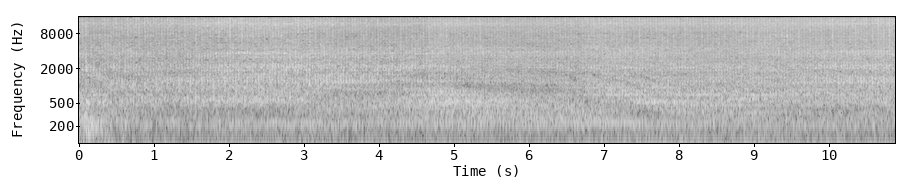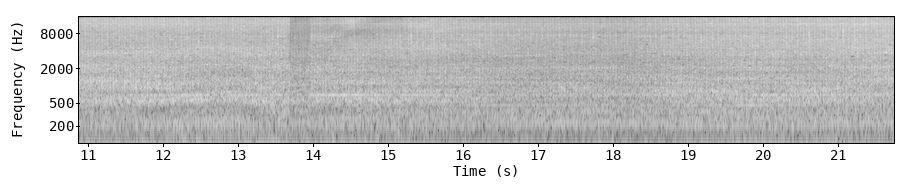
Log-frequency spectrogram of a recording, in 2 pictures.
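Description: A 2014 Hyundai Tucson's CRDi 16-valve common-rail diesel engine idling steadily, heard with the hood open. There is a single short click about fourteen seconds in.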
